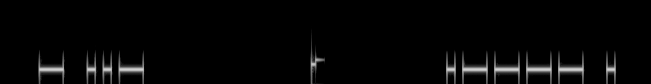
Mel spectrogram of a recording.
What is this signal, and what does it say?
Morse code, heard as a keyed tone, about 15 wpm, 700 Hz. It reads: T U 1 E
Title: Two Challenging Letter-Number Combinations 15wpm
